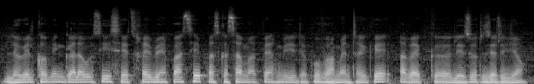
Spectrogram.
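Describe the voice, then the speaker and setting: A young man from Senegal, a student speaking calmly in a testimonial. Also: lowish voice, brisk, faint music behind.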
